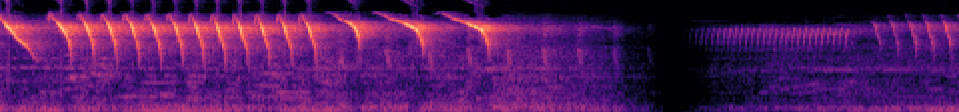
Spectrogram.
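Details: Canary singing a loud, fast trill of sharply descending notes, about three per second, for nearly three seconds, then a pause, a soft buzzy tone and the start of a new rapid trill.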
